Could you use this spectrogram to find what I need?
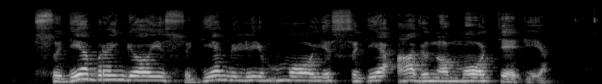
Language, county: Lithuanian, Utena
